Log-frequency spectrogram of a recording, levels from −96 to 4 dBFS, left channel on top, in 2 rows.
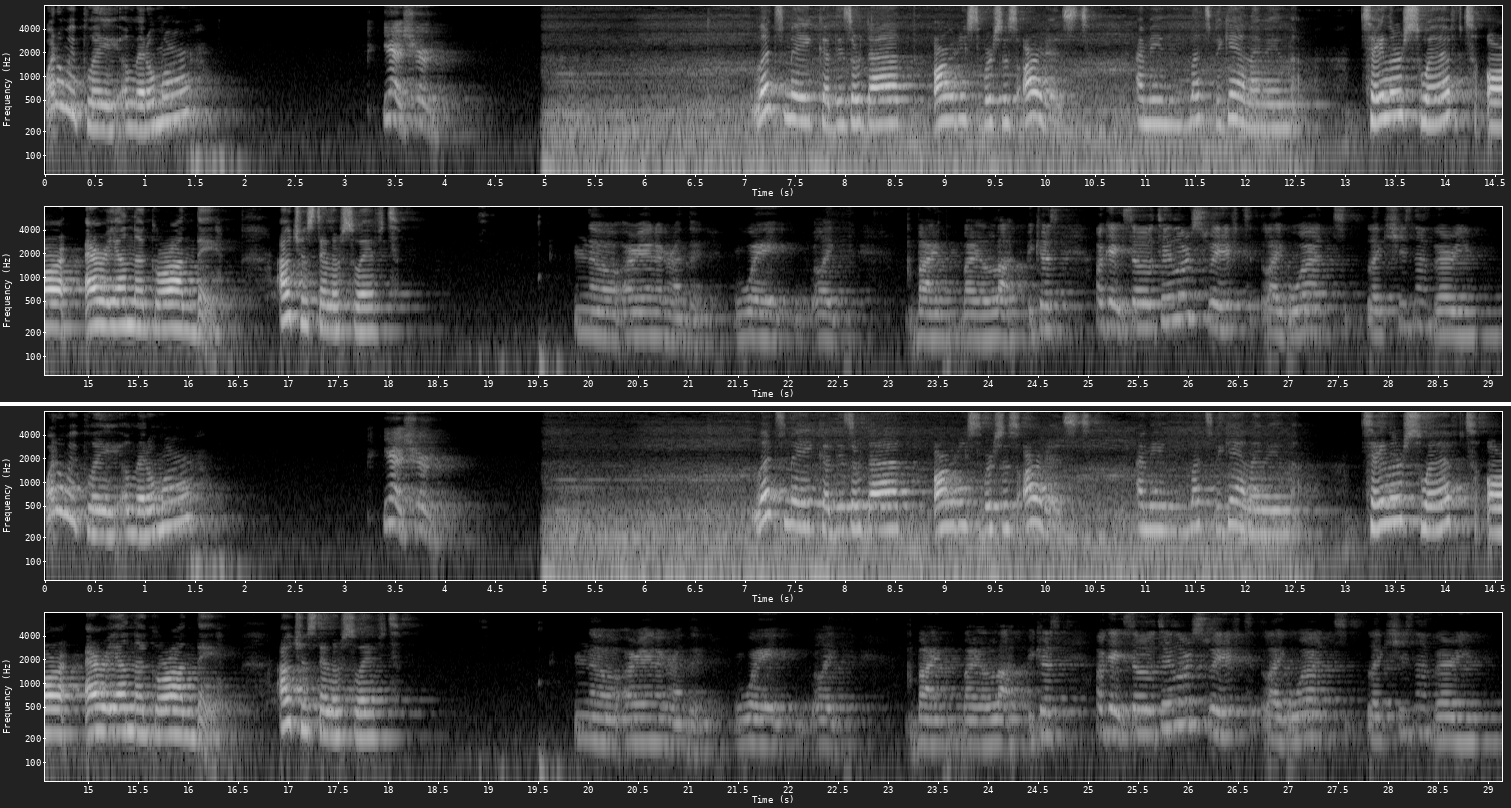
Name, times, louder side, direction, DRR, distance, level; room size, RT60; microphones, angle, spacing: voice 1, 0.0-1.6 7.0-10.4 10.9-12.7 13.2-16.4 16.9-17.9, left 2 dB, 90° left, 1.8 m, -27 dB
voice 2, 3.4-4.0 19.9-22.5 23.2-28.9, left 2 dB, 60° left, 4.2 m, -40 dB
sound 1, 4.9-12.5, equal, 35° left, 4.8 m, -40 dB
28.5 x 17.0 x 5.9 m
head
